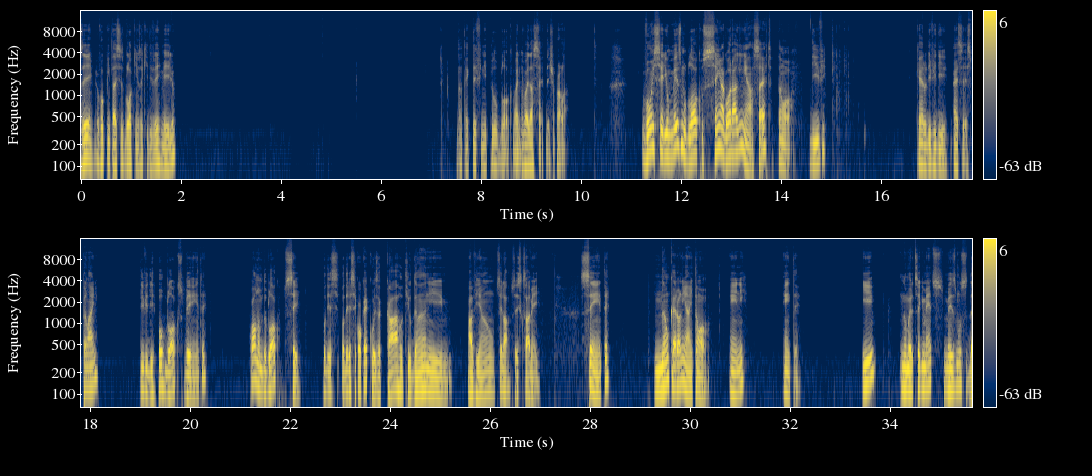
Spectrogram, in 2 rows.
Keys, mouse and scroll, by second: 0.7 click, 2.4 click, 3.6 click, 4.6 click, 5.1 Escape, 5.3 Escape, 6.1 click, 7.1 Escape, 8.6 Escape, 8.8 Escape, 12.8 Escape, 14.7-15.6 typing, 17.5 click, 19.7 b, 19.9 Return, 21.8 c, 27.9 Return, 30.5 n, 31.7 Return, 35.1 KP_1, 35.3 KP_0.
